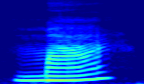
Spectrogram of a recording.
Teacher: High rising tone or thanh sắc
